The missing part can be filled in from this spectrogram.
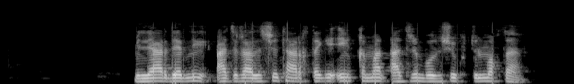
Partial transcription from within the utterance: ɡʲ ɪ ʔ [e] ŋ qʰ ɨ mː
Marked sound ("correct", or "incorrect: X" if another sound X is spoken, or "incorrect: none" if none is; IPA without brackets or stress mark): correct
